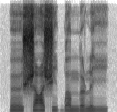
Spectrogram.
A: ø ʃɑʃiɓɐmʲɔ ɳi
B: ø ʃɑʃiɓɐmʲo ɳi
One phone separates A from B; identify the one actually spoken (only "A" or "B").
A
